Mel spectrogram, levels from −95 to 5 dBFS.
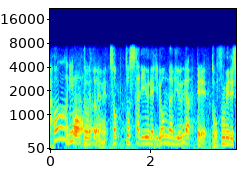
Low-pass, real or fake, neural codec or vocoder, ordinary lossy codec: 7.2 kHz; fake; codec, 16 kHz, 0.8 kbps, ZipCodec; Opus, 16 kbps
